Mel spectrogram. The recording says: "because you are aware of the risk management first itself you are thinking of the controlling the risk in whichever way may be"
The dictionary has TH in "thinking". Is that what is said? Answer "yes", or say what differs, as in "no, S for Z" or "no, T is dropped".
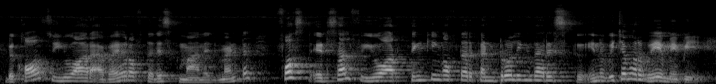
no, T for TH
